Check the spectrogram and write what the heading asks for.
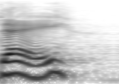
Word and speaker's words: dei: It stems from the Greek word, which is pronounced dei. It's spelled D-E-I.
